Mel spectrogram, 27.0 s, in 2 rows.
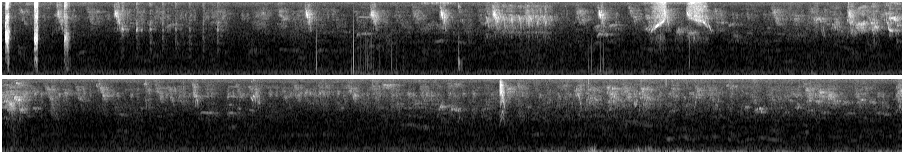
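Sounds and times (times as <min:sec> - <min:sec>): birds chirping: 0:00.0 - 0:27.0
shrill bird calls: 0:08.9 - 0:10.8.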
